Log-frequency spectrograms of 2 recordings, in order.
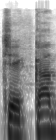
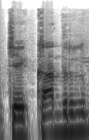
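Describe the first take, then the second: First: The word ends without the final r sound. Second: The word ends with an audible r sound. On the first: This is the casual conversational form. "जब गुफ्तगू की जाती होती है तो फिर चेकाद्र को चेकाद बोल देते हैं, रा को हज कर देते हैं" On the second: This is the full standard form. "चेकाद्र को चेकाद्र बोलते हैं"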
